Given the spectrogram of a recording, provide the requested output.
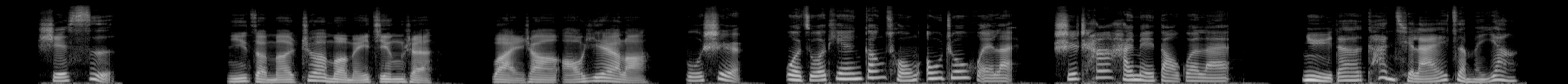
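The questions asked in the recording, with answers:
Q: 女的看起来怎么样?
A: 没精神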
